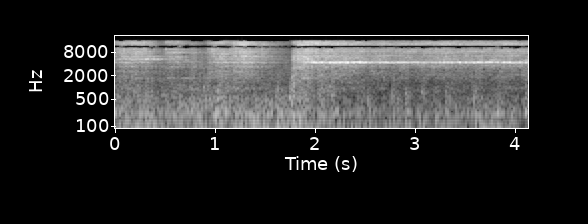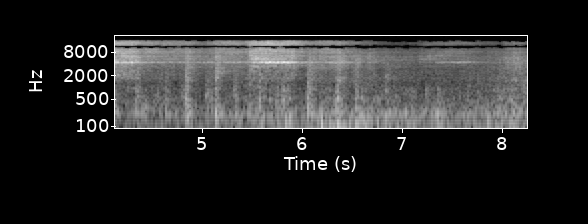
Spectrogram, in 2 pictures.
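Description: Passenger train coaches rolling slowly into a station, heard from the coach door: a steady low rumble with a few clanks over rail joints. A thin high metallic squeal from the running gear starts about two seconds in and comes and goes.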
